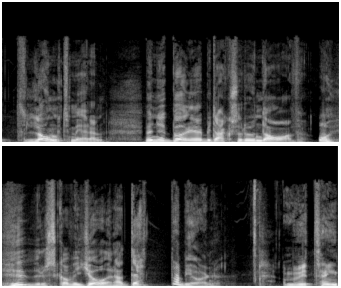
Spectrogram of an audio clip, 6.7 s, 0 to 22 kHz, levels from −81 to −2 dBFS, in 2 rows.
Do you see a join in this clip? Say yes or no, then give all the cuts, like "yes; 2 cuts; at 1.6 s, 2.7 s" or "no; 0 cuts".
yes; 3 cuts; at 1.4 s, 3.1 s, 5.7 s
